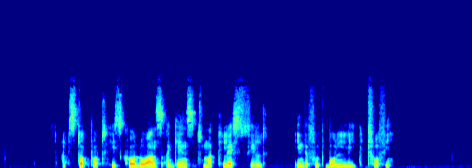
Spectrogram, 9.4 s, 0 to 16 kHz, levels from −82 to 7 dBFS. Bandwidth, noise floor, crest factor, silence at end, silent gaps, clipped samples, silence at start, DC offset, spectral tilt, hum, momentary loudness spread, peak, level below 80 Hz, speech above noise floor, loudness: 8.8 kHz; -77 dBFS; 24 dB; 1.65 s; none; under 0.1%; 1.25 s; under 0.1%; -5.5 dB/octave; none; 13 LU; -4 dBFS; -62 dBFS; 51 dB; -27 LUFS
